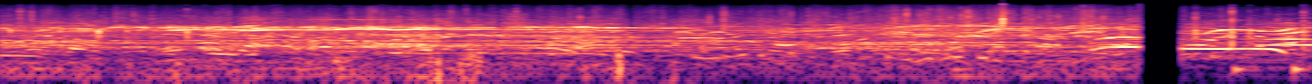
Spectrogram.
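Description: Crowd of many overlapping voices shouting and calling out together, with the sound cutting out briefly just before the end.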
